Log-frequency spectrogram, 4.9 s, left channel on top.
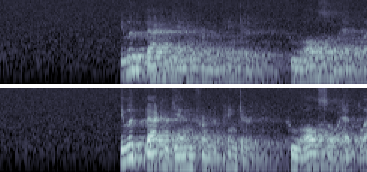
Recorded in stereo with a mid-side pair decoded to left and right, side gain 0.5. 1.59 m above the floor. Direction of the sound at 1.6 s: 50° right.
